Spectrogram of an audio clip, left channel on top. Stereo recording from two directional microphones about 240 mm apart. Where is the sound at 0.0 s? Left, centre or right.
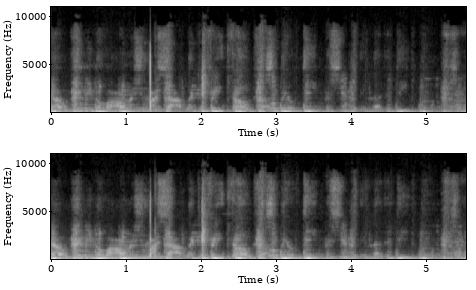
Left.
